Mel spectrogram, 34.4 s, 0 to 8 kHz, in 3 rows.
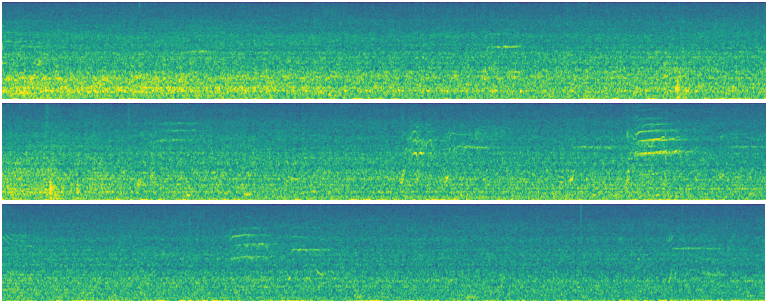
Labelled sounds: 13.7	14.4	killer whale, 2.3 to 4.9 kHz
17.4	18.0	killer whale, 0.79 to 4.1 kHz
20.7	21.8	killer whale, 0.74 to 6.4 kHz
26.2	27.8	killer whale, 0.80 to 3.7 kHz
32.8	33.7	killer whale, 0.83 to 3.0 kHz

